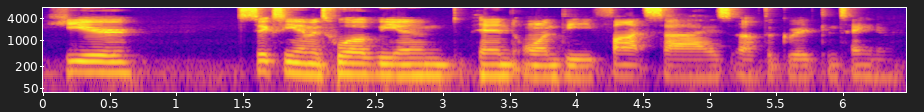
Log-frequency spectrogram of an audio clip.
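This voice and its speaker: A sleepy man talks his way through a coding lesson in a slow, bright, somewhat low voice. He reads passages aloud and then questions himself, while keyboard typing and mouse clicks sound behind him. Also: completely flat delivery. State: sleepy, yawning. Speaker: coding learner. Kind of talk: think-aloud coding tutorial.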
